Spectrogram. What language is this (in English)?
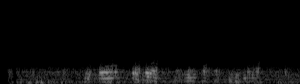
Japanese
